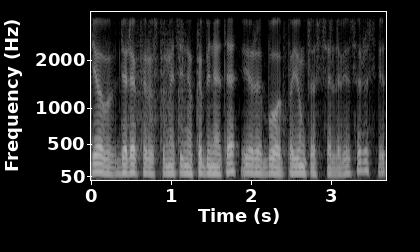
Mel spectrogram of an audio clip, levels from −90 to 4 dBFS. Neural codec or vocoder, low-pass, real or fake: none; 3.6 kHz; real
